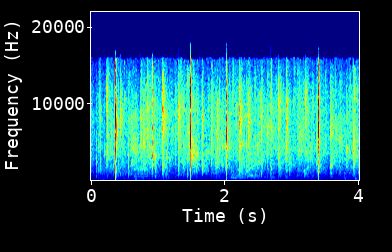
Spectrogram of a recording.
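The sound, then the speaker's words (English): A crowd striking fists into their palms, dozens of soft overlapping slaps blending into a steady rain-like patter, with a few sharper, louder smacks standing out. “I want you to take your fist. Okay? And I want you to start striking your hand.”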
